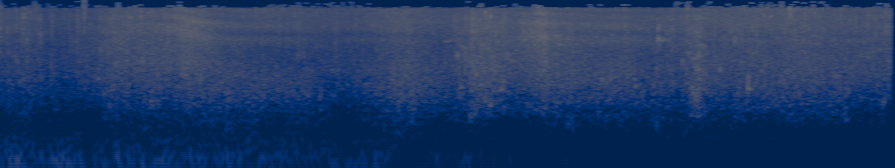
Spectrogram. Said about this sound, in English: So sit back in your beach chair, take a sip of that three-ingredient cocktail, and listen to the sounds of the ocean tide as it gently beats back the shore.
